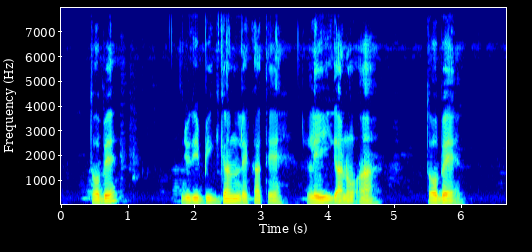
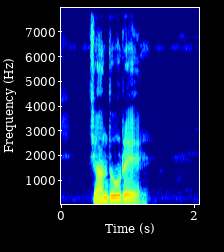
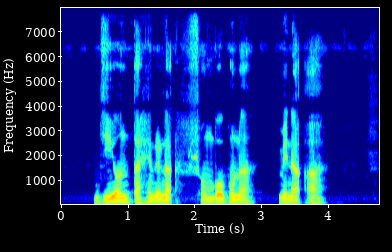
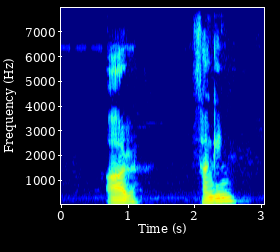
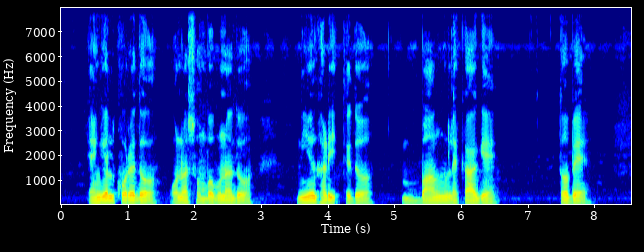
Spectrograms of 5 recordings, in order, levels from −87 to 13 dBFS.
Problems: none marked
